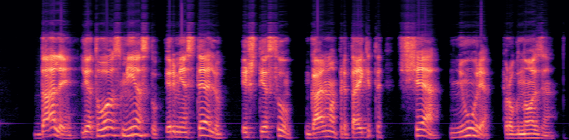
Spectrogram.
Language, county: Lithuanian, Marijampolė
